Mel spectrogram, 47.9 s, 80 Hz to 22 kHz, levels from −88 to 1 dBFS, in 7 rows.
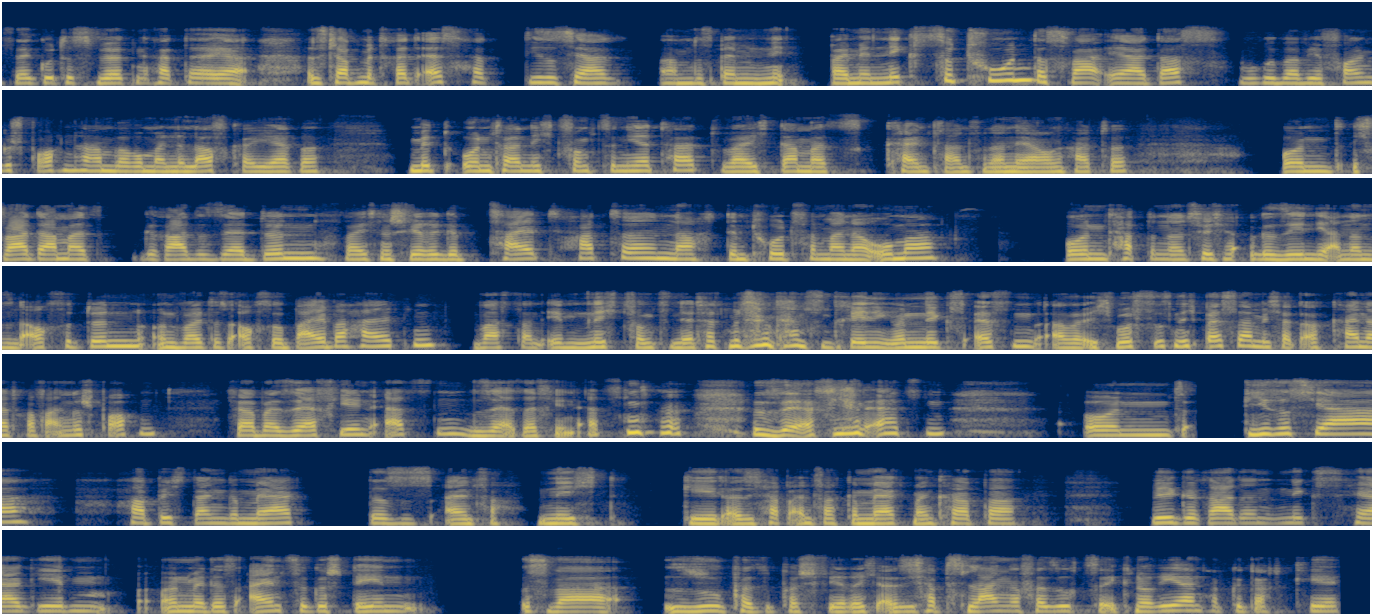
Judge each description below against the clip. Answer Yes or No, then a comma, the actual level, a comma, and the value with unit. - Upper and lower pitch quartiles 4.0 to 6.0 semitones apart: No, narrow, 2.5 semitones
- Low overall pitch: No, high, 190 Hz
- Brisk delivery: Yes, fast, 205 wpm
